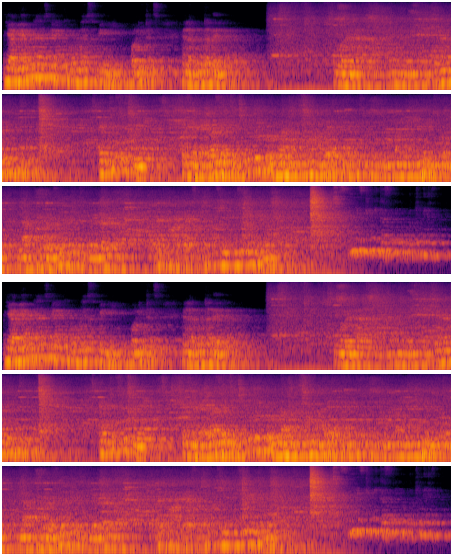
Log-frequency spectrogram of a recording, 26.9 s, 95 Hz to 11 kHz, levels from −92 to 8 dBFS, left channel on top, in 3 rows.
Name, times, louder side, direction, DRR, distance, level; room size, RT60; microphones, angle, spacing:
voice 1, 0.0-3.0 3.6-4.7 6.6-9.5 10.1-10.2 10.9-12.0 12.6-20.4 20.8-23.5, left 1 dB, 70° left, -8 dB, 0.5 m, -22 dB
sound 1, 5.3-24.7, equal, 25° right, 0.5 m, -31 dB
voice 2, 24.9-26.6, left 1 dB, 10° left, -10 dB, 0.7 m, -30 dB
3.6 x 2.2 x 2.9 m, 2.7 s
head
